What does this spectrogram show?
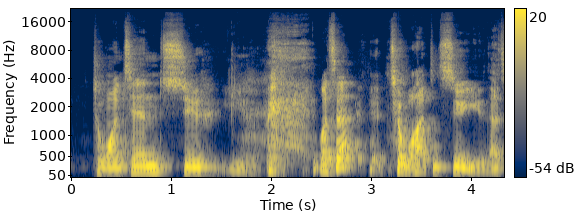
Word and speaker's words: Tawantinsuyu: Tawantinsuyu.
